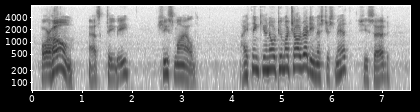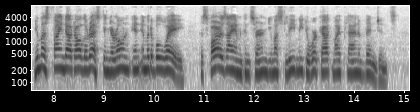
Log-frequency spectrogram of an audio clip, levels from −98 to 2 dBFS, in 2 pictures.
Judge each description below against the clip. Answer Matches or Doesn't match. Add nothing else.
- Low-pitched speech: Doesn't match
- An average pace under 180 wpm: Doesn't match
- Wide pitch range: Doesn't match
